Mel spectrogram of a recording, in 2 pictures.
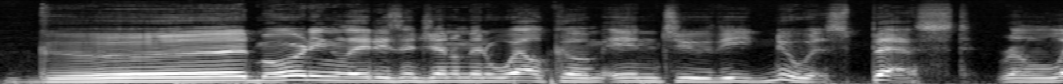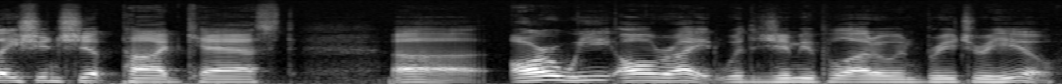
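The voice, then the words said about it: Announcer voice. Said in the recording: “You got your announcer voice”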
